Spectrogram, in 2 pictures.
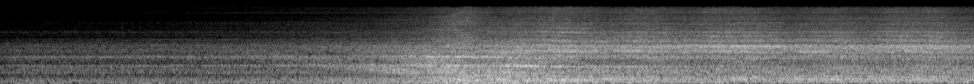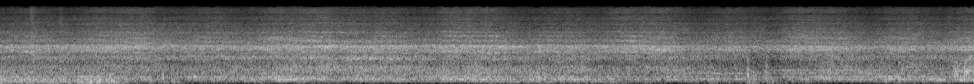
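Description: Intermodal freight train carrying truck trailers approaching and then passing close by at speed. The rumble swells over the first four seconds into a loud, steady rush of wagons, with a high ringing tone from the wheels over it.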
